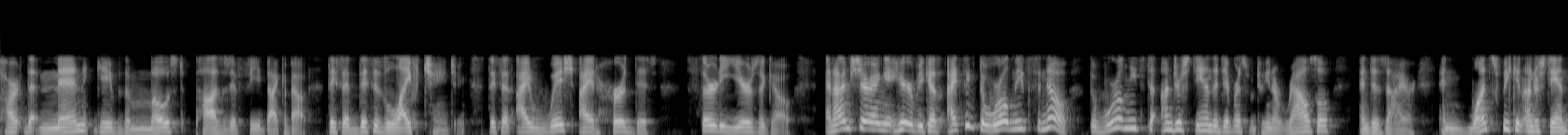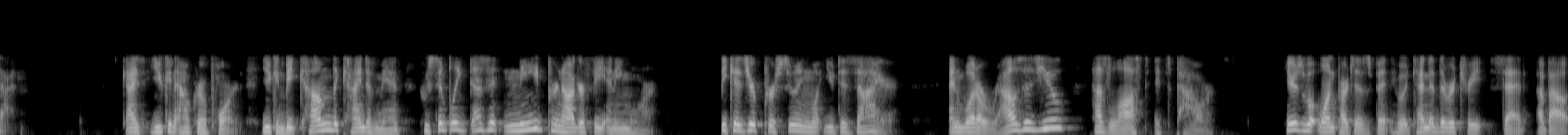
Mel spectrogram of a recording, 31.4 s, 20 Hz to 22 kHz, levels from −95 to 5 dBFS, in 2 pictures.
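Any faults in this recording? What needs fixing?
No faults found, so nothing needs fixing.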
